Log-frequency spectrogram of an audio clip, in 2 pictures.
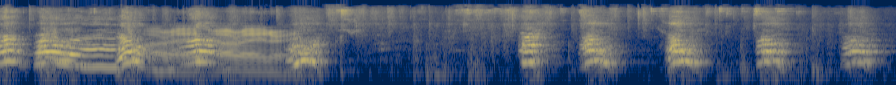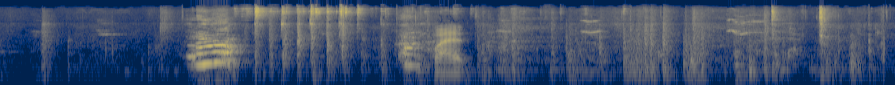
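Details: Pet dog greeting its owner who has just come home: a wavering whining howl opens, then a run of five loud, evenly spaced barks about a second apart, with the owner's cheerful voice speaking between and after the calls.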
